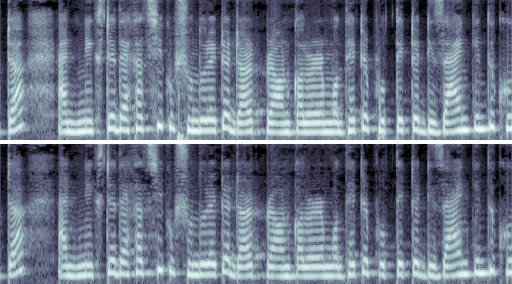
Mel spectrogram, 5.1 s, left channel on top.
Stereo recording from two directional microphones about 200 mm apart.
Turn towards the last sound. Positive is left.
turn(degrees=30)  # may be behind; listen again after turning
